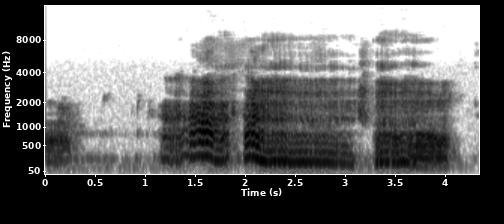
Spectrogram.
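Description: A small dog growling: a brief growl at the start, then three long, wavering growls of about a second each.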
